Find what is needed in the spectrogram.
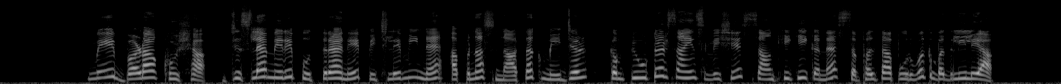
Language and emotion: Dogri, happy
